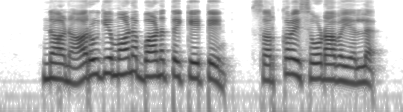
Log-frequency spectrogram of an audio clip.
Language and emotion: Tamil, angry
